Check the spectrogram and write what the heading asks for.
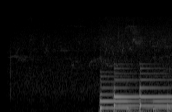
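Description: Faint hiss, then about a second in relaxing background music starts: a steady run of plucked, guitar-like notes over held tones.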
